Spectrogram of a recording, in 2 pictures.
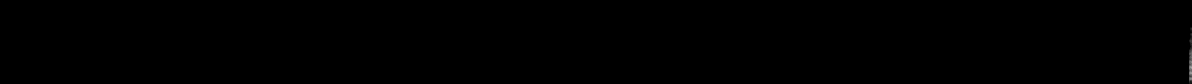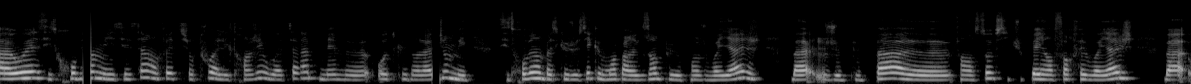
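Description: At 12.75 s an 80 ms silence gives way to duller, boxier, slightly quieter speech over new background noise, lasting to 16.32 s. The input likely switched to a poorer device. A spectrogram shows nothing above 7 kHz there, and the waveform shows the gap and a smaller envelope.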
